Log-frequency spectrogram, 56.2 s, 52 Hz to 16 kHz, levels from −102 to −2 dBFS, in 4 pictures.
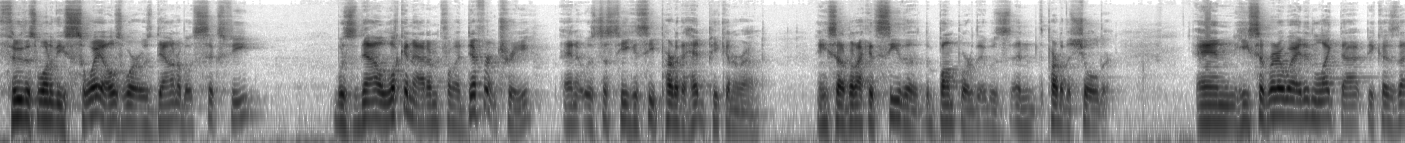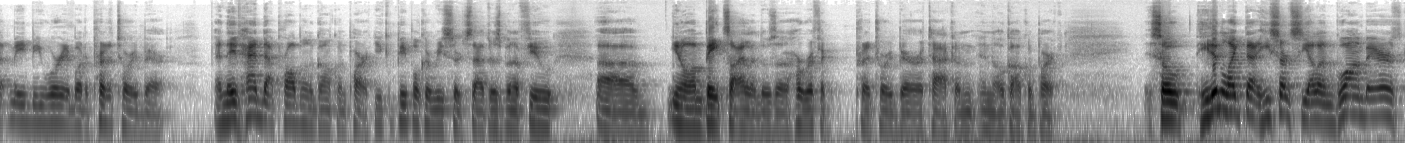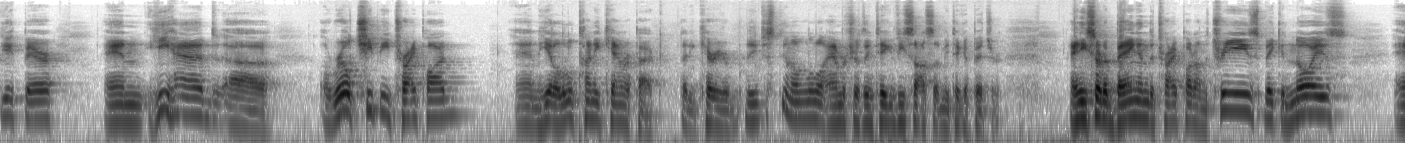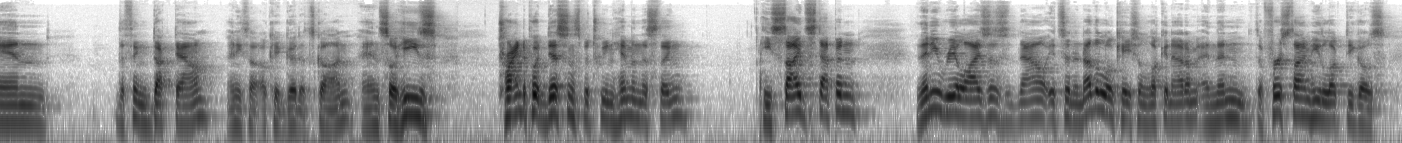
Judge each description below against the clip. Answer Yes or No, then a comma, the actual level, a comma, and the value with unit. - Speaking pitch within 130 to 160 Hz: Yes, low, 135 Hz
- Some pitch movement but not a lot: Yes, average, 4.6 semitones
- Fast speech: Yes, fast, 225 wpm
